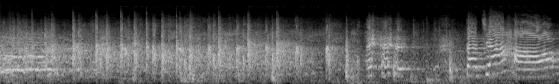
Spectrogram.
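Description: Studio audience applause at a 1990s Taiwanese variety show, clapping and cheering welcoming a singer to the stage, with a host's voice talking over the noise and a few excited shouts.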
